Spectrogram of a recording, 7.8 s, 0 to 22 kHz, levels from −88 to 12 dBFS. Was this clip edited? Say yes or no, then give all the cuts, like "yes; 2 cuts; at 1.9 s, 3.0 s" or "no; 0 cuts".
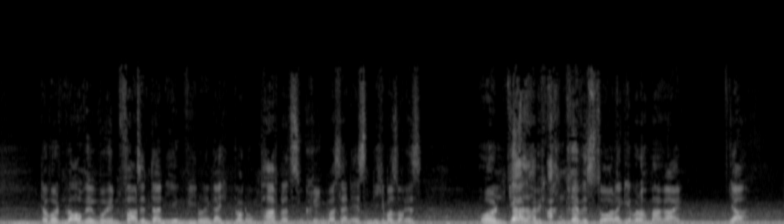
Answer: yes; 6 cuts; at 1.4 s, 2.0 s, 2.5 s, 4.0 s, 5.1 s, 5.5 s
